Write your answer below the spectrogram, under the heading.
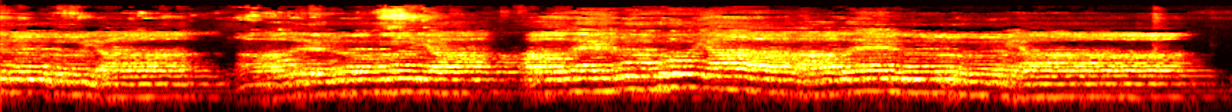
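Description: Eastern Christian liturgical chant: men's voices singing slow, drawn-out lines over a steady low held tone, with short breath pauses about two seconds in and again near five seconds.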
